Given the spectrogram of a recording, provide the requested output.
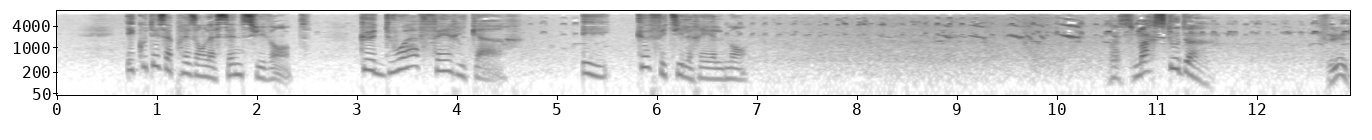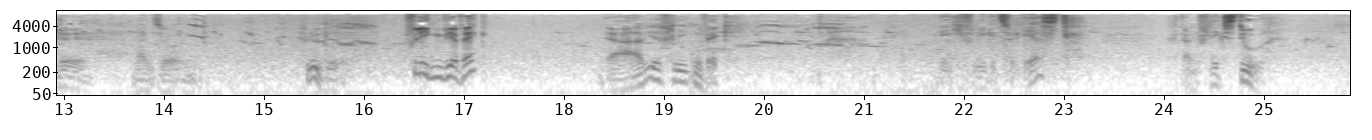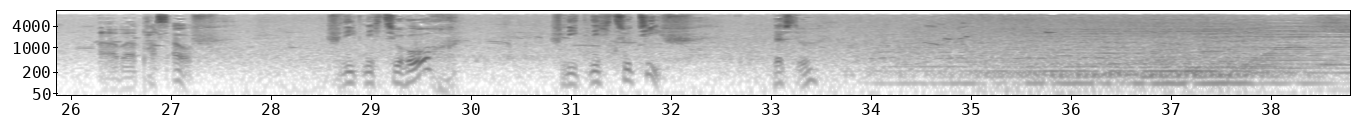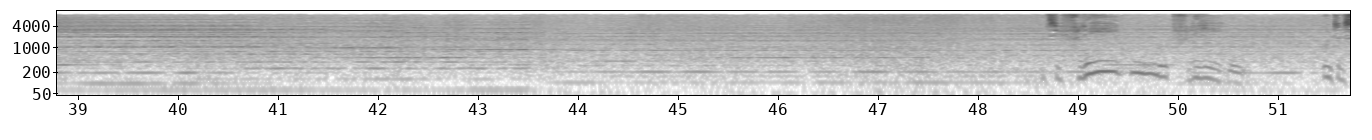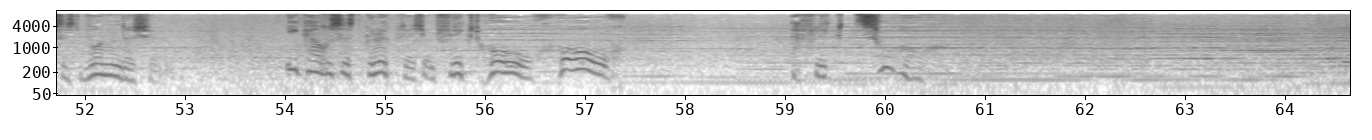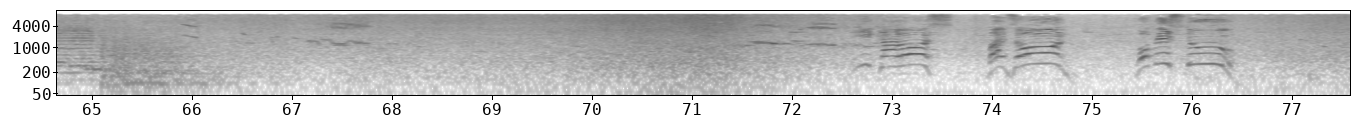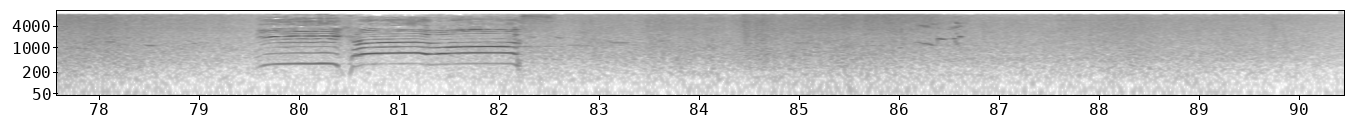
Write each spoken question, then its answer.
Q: Que doit faire Icar?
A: Et pour être sûr qu'Icar fasse correctement les choses, son père lui précise qu'il ne doit pas voler trop haut.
